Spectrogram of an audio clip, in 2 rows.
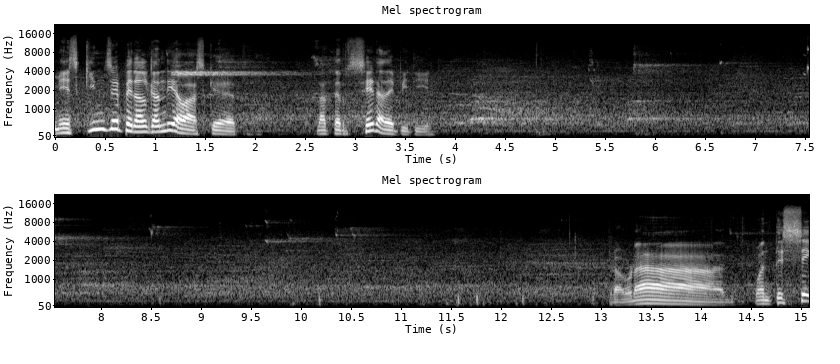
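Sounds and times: low crowd murmur: 3.8s - 14.6s
sneaker squeaks: 5.7s - 6.8s, 7.4s - 8.6s, 9.4s - 10.7s.

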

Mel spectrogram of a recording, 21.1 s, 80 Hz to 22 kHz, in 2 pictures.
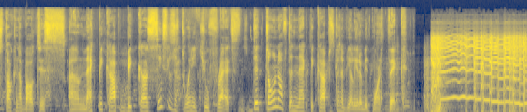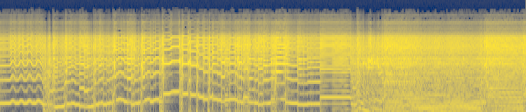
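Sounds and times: distorted electric guitar lead: 8.0s - 21.0s.

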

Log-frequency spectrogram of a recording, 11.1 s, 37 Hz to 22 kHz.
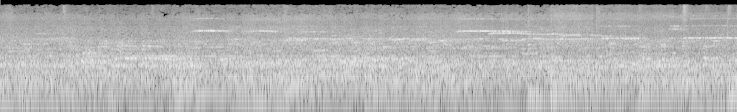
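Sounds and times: crowd voices and shuffling: 0.0s - 11.0s.

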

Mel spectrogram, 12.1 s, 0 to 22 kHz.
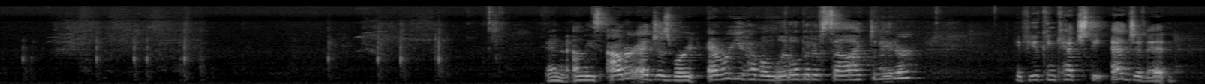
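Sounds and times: small clicks: 3.2s - 5.1s.

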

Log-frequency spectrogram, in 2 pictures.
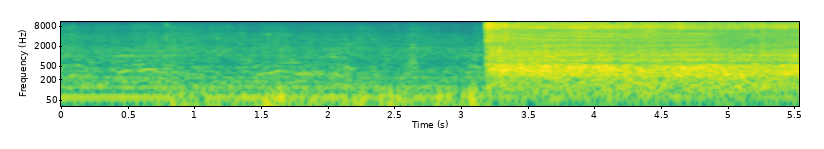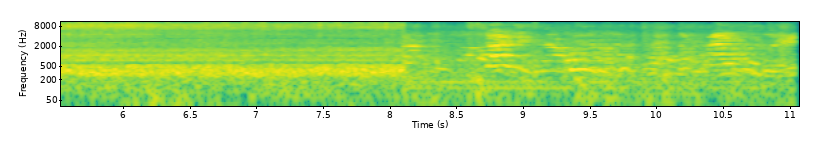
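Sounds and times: dense rushing noise: 3.2s - 8.2s
child's voice: 8.2s - 11.0s.

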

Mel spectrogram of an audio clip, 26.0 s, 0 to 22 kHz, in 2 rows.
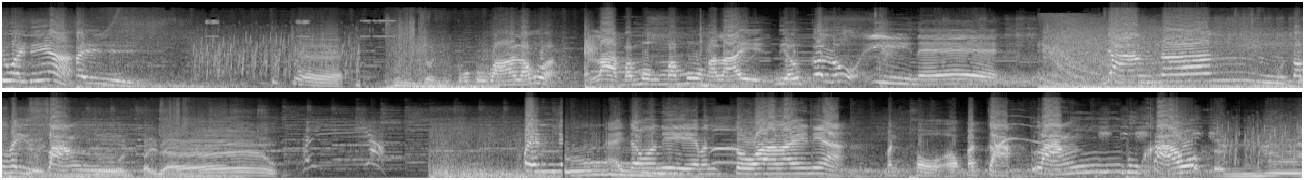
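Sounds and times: cartoon background music: 0.0s - 26.0s
cartoon monster cry: 25.4s - 26.0s.

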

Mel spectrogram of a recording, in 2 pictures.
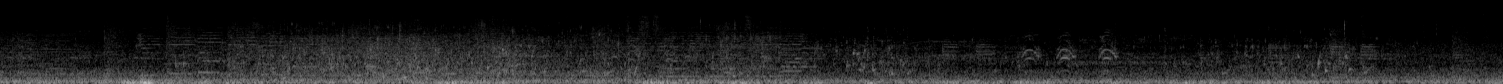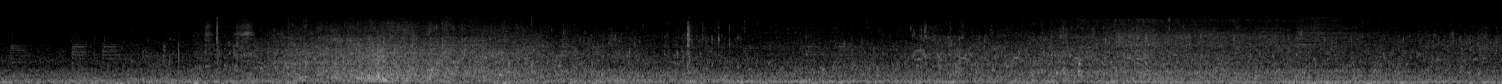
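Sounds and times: background music: 0.0s - 10.8s, 12.2s - 30.0s
sea water washing against rocks: 2.4s - 8.8s, 16.1s - 30.0s.

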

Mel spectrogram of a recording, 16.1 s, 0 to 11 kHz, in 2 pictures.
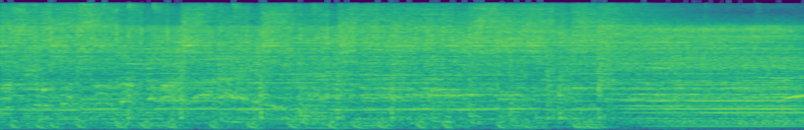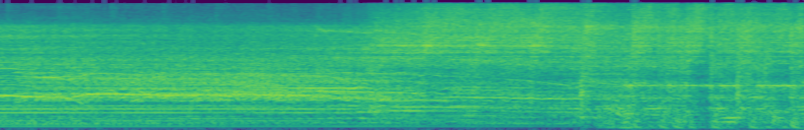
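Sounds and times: death metal band playing live: 0.0s - 16.0s.

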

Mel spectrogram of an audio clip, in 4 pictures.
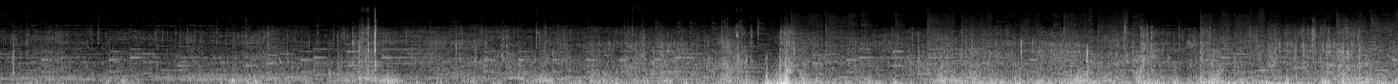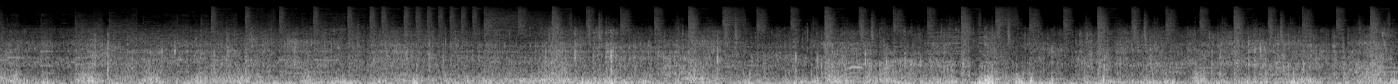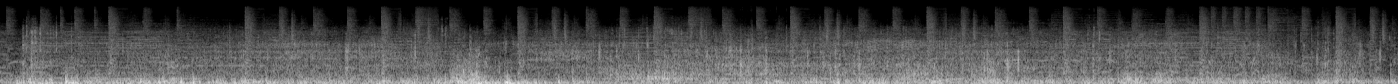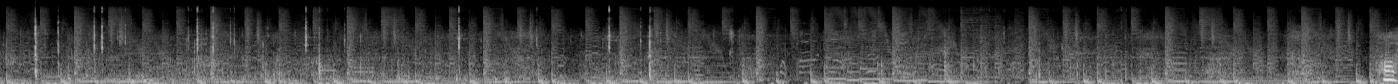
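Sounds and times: bike tyres rolling over dirt: 0.0s - 55.9s
wind noise on microphone: 0.0s - 55.9s
bike chain and frame rattling: 1.8s - 50.1s.

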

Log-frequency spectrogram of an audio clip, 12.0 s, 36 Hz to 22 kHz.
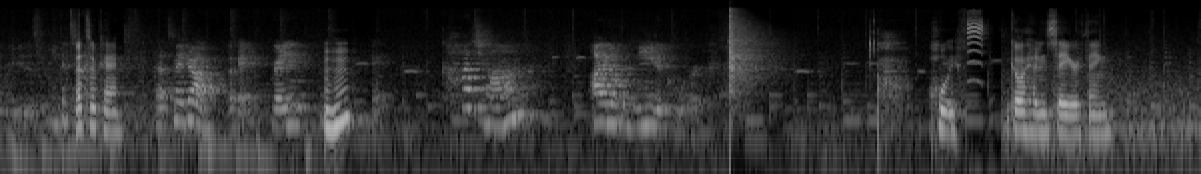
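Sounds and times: pistol shot crack: 7.3s - 7.8s.

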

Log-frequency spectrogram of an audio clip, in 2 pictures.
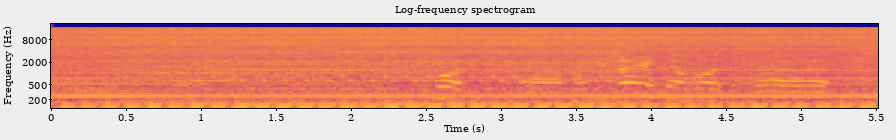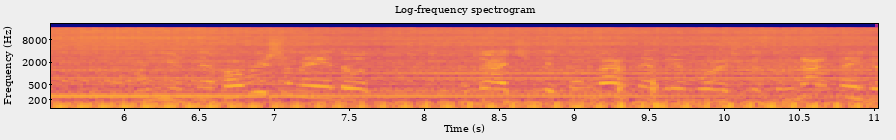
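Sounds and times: loud tractor engine idling: 0.0s - 11.0s.

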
